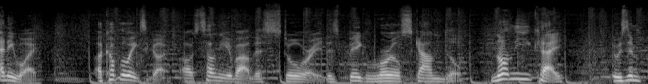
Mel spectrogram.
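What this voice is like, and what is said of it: Usual voice. Nothing is said of it.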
